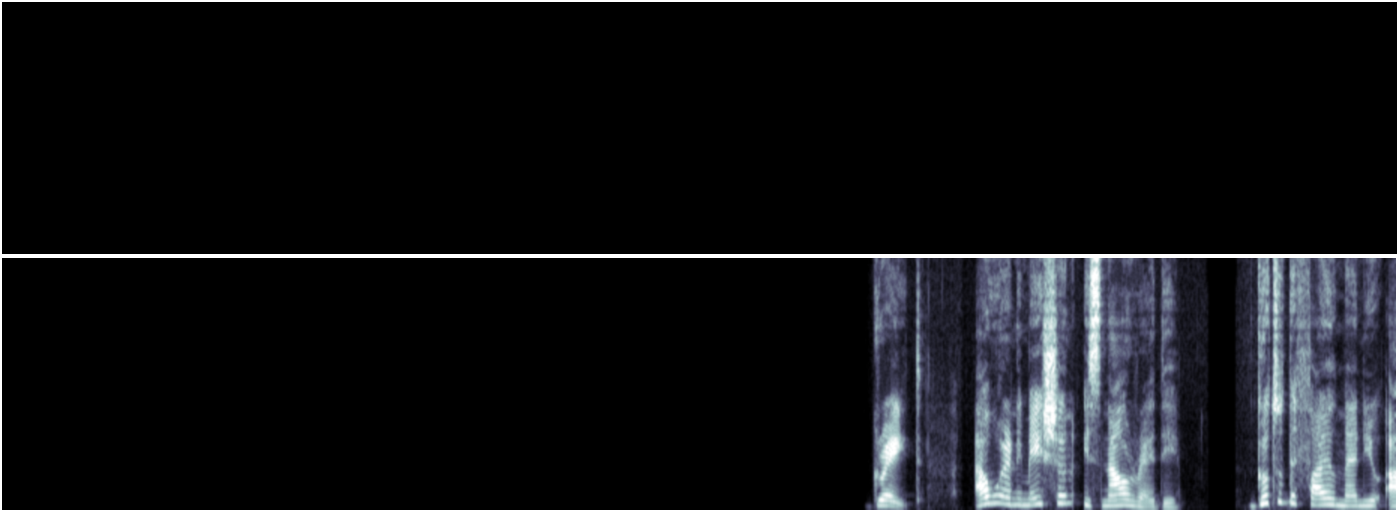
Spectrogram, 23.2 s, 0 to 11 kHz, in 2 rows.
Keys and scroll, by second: 3.0 super+c, 4.1 super+v, 7.9 super+c, 9.1 super+v.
